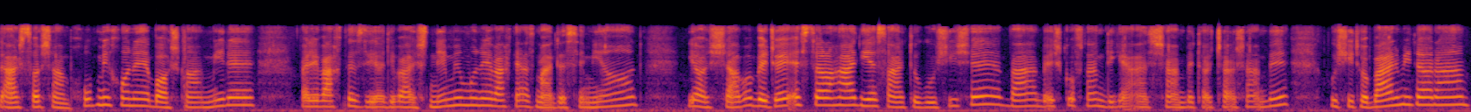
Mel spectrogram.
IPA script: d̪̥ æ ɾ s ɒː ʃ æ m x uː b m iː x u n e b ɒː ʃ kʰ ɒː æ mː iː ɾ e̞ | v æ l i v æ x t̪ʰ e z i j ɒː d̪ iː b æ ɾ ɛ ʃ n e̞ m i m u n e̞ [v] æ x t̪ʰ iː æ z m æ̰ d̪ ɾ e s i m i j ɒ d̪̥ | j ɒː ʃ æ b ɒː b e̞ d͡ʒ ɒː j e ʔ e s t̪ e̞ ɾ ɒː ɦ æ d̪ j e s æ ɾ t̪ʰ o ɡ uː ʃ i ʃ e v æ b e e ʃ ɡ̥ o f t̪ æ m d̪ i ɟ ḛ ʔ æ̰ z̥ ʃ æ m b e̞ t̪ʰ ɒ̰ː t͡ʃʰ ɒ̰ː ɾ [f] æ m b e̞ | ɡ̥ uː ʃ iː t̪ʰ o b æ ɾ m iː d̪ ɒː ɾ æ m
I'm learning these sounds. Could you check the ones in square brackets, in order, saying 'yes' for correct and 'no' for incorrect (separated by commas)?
yes, no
